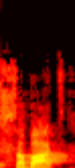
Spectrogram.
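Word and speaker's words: שבת: Also, Jews in Lithuanian Jews never said Shabbat, but they said Sabbat.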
